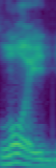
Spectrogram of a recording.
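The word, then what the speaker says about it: Loyd: So my last name is unusual because it's Lloyd, but it's spelled with one L. So it's L-O-Y-D.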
